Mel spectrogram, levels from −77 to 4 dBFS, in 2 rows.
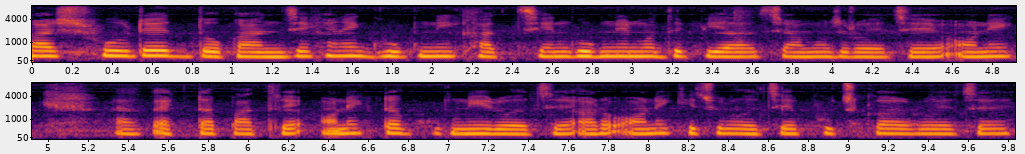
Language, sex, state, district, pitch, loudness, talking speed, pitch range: Bengali, female, Bihar, Katihar, 215 Hz, -17 LUFS, 145 wpm, 205-225 Hz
